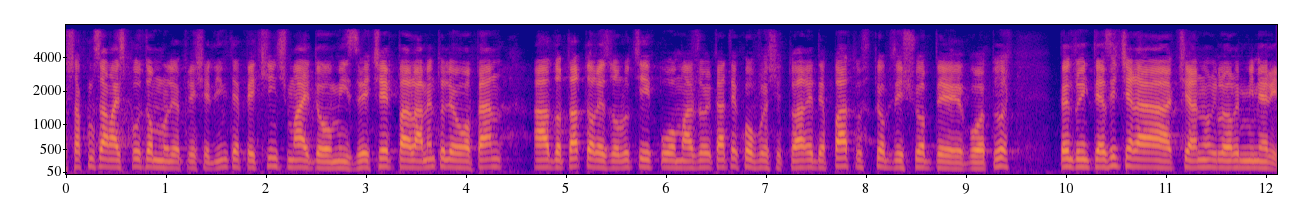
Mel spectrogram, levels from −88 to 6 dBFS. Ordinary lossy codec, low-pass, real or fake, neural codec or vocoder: MP3, 64 kbps; 7.2 kHz; fake; codec, 16 kHz, 2 kbps, FunCodec, trained on Chinese and English, 25 frames a second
